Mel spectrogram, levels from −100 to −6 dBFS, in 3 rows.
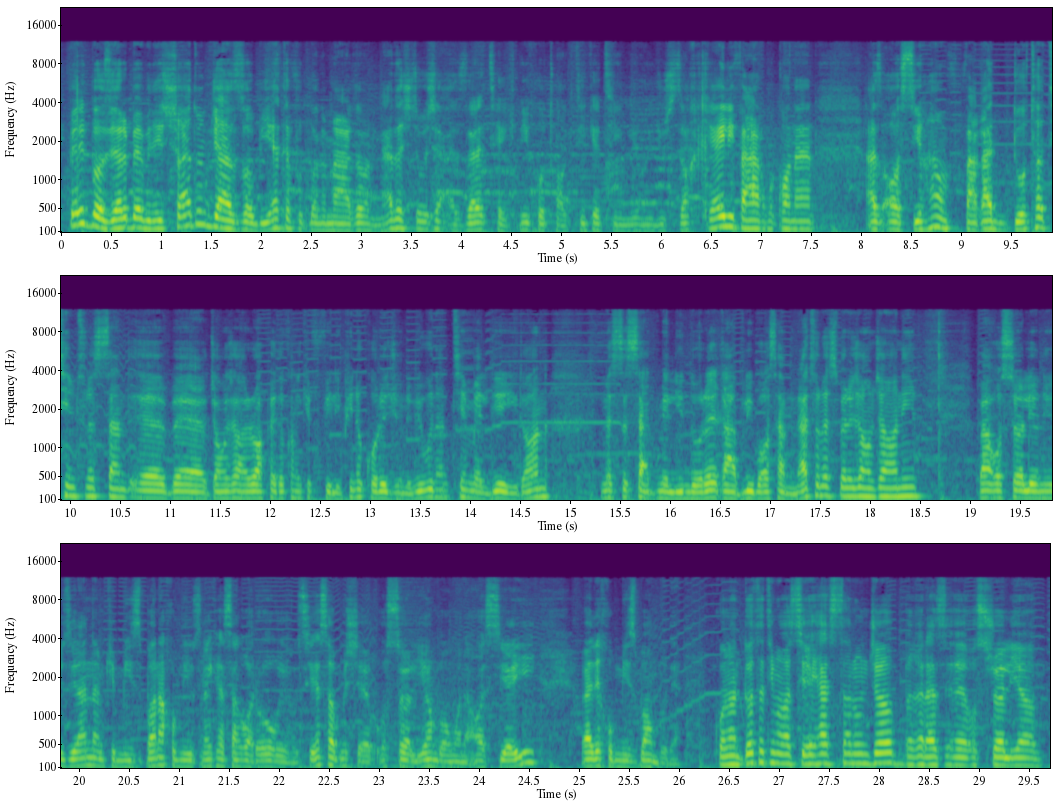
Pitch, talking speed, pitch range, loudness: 125 Hz, 185 wpm, 115-145 Hz, -24 LUFS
